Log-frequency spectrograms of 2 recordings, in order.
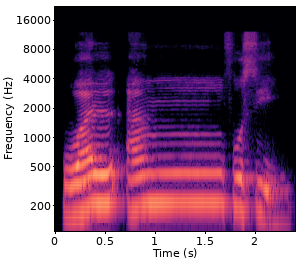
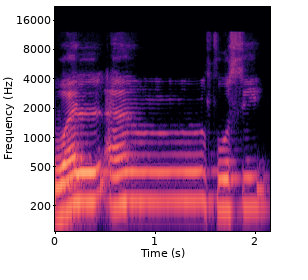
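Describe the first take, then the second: First: The nasal is a clear 'ng' sound. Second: The nasal is hidden and blends into f. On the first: The speaker calls it wrong. "Yang salah itu berubah jadi ang" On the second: The speaker calls it right. "samar dan lidahnya langsung ke makhraj huruf tersebut"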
